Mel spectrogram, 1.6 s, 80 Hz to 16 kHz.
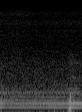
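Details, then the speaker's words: Mallory TS40 fan on speed 2: steady low electrical hum with a mid-pitched buzz on top, staying constant; noise occurs only on speed 2, while speed 3 runs strong and quiet; motor winding fault suspected, not confirmed. "no 3 normal função oscilação é um pouco trêmulo né mas tá dando para passar no dois começa o barulho então só faz esse barulho na velocidade dois"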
